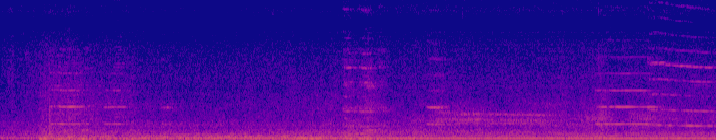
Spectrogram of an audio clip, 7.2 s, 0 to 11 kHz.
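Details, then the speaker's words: 2015 Jeep Grand Cherokee Limited EcoDiesel after oil, air and fuel filter changes, key turned to run without the brake to prime the new fuel filters: low steady buzz with odd chirps from the fuel pump underneath, normal priming. "so you turn it to run let it do its thing you'll hear the fuel pump underneath might make some funny"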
